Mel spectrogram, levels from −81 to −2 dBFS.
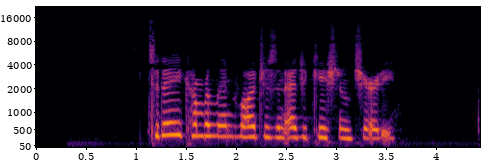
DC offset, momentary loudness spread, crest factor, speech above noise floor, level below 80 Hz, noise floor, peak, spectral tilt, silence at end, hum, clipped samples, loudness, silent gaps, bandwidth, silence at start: under 0.1%; 7 LU; 16 dB; 46 dB; -70 dBFS; -70 dBFS; -10 dBFS; -4 dB/octave; 0.85 s; 60 Hz at -60 dBFS; under 0.1%; -25 LUFS; none; 14 kHz; 1.15 s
